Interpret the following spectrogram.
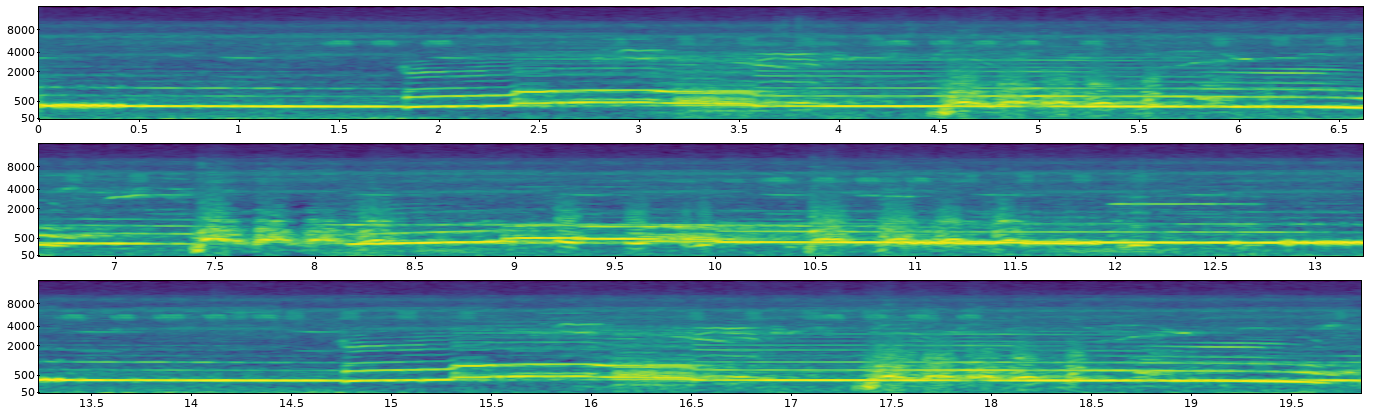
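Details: Wolf. Several wolf howls rise briefly, then hold a level, mournful tone for a few seconds before tailing off, with voices overlapping into a chorus. Short, harsh dog barks punctuate the howling again and again.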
